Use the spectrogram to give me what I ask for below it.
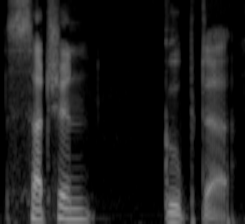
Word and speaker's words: Sachin: The pronunciation of this man's name is Sachin Gupta. There are probably a lot of people who are going to say Sachin or Sachin, but I looked up online and this Indian lady said it was Sachin Gupta.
